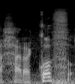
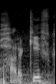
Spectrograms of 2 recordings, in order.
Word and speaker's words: Kharkiv: De Zaporilla me subo a otro tren hacia Kharkov o Kharkiv, que es la pronunciación ucraniana, y ahí me encuentro la ciudad seguramente, bueno, sin seguramente, más castigada de la guerra.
